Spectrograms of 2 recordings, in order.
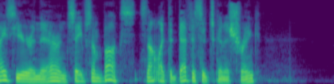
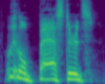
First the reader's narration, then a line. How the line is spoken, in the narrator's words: he yelled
